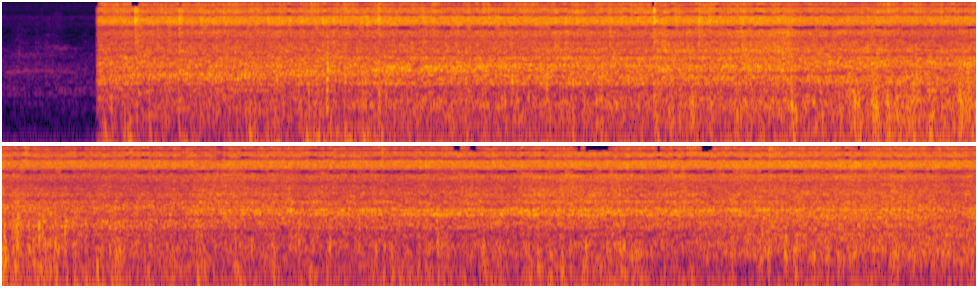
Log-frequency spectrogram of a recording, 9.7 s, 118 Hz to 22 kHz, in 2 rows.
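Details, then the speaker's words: Trane XB100 outdoor AC condenser unit: loud, fast buzzing rattle with a metallic ringing over the fan's steady roar, worse at high speed. The top panel is suspected loose and vibrating. "so you can see that there's a loud rattle noise to it and i think it's coming from this top and you yeah you can hear it click and it has that loud ringing noise to it when it gets going really fast"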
